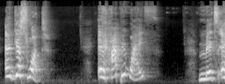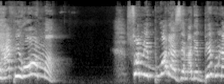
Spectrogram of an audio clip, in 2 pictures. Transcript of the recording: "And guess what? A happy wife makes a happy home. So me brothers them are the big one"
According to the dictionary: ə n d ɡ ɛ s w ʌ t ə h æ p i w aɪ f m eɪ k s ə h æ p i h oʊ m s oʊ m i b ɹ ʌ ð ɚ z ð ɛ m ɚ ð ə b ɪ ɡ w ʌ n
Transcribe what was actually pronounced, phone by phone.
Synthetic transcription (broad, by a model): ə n ɡ ɛ s w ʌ t ə h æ p i w aɪ f m eɪ k s ə h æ p i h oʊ m s oʊ m i b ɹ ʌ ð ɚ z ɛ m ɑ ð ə b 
